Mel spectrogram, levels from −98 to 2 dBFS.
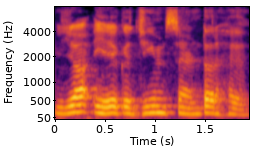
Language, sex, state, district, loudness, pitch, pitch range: Hindi, male, Uttar Pradesh, Jalaun, -14 LUFS, 170 Hz, 165-180 Hz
